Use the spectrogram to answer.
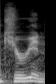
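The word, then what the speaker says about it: Krjn: I am It's probably pronounced Kirin. Kirin. I am Kurin, a hunter of clan centurio.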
